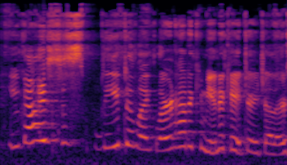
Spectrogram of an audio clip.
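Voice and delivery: high, exasperated plea to the couple that speeds up at the end; exasperated scolding. Retold or imitated. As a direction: lecture fictional lovers in mock frustration. Scolding the book's couple on a plane.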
